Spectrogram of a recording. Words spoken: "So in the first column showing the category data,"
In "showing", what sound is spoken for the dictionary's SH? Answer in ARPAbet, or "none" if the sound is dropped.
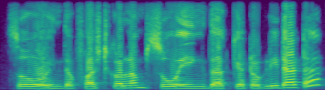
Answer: S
